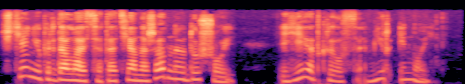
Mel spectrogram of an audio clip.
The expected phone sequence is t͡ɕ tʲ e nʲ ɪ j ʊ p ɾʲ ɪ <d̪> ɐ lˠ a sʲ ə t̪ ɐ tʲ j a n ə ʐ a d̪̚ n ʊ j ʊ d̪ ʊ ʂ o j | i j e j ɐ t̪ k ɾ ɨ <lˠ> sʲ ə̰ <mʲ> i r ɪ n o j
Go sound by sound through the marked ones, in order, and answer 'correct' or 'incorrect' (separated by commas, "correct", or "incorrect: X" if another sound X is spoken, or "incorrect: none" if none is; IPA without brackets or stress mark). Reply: correct, correct, correct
